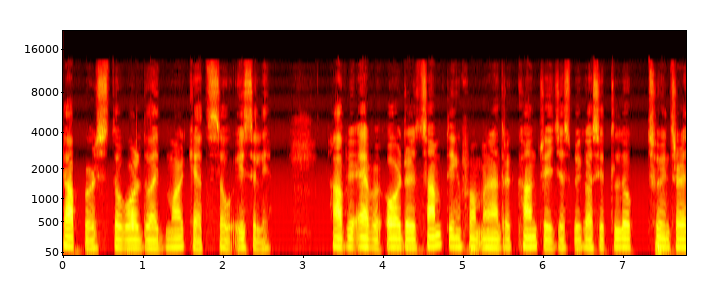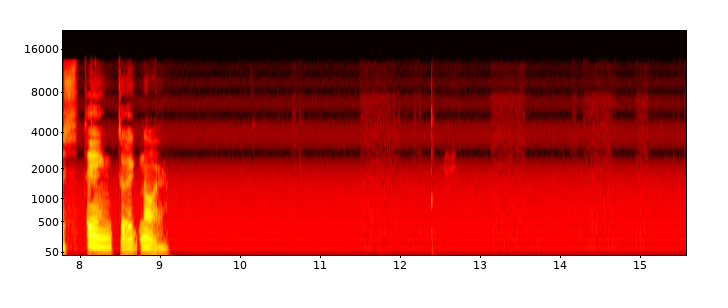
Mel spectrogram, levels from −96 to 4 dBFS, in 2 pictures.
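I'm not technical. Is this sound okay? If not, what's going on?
No, there's a problem. Underneath the speech, for the whole clip, there's a thin, steady buzz. That's DECT cordless phone buzz. A cordless phone or its base station nearby sends out a tiny radio pulse a hundred times a second, and the recording gear accidentally turns those pulses into sound. It sits well below the speech, but it's constant.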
